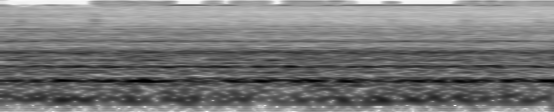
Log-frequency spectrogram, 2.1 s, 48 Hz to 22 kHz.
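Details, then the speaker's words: Hcalory Toolbox Heater 2 diesel heater turned down to level 6 (~50%), drawing ~25–30 W, recorded from about 7 ft; steady low hum with a soft even pulse, no pump ticking; normal running. "we're going to drop this down let's go to almost 50% we'll go to six see what it looks like and that definitely makes it a little quieter no fuel pump tick I can't hear one can"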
